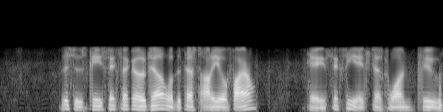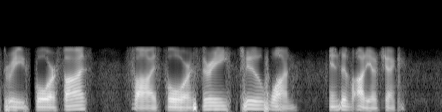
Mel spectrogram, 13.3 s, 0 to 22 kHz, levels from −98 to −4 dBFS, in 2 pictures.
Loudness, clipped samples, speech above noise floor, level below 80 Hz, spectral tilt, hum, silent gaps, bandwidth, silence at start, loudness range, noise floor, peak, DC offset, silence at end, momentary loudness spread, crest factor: -19 LUFS; under 0.1%; 43 dB; -46 dBFS; -11 dB/octave; none; none; 4 kHz; 0.9 s; 4 LU; -62 dBFS; -2 dBFS; under 0.1%; 0.6 s; 10 LU; 18 dB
